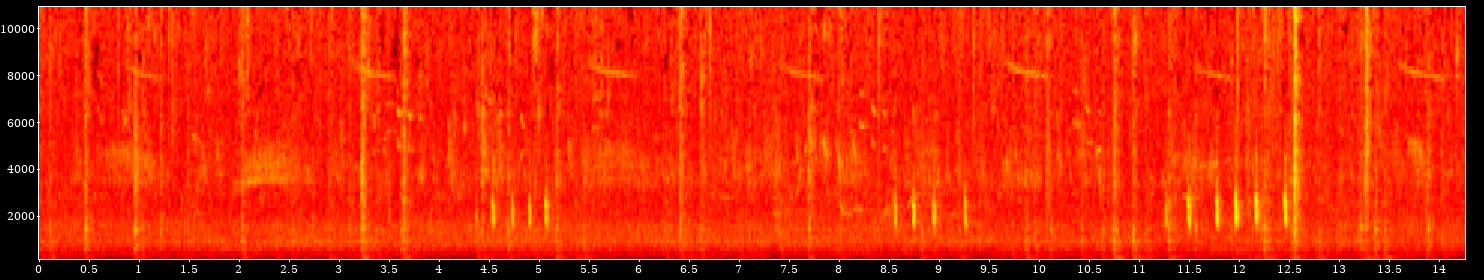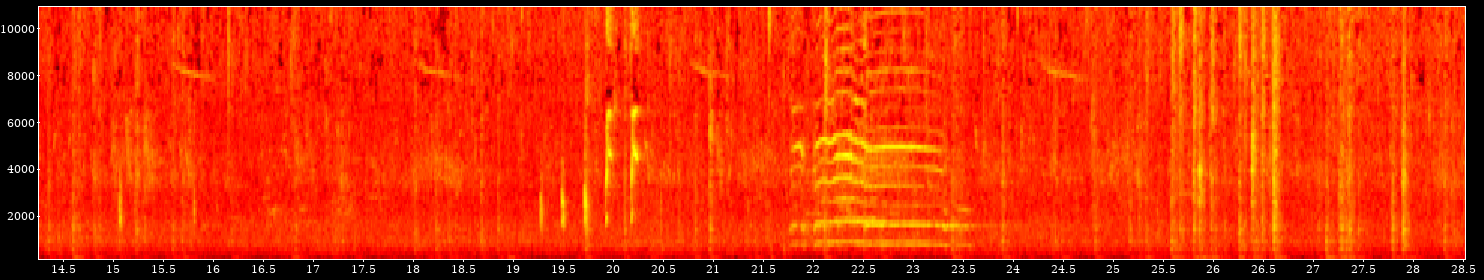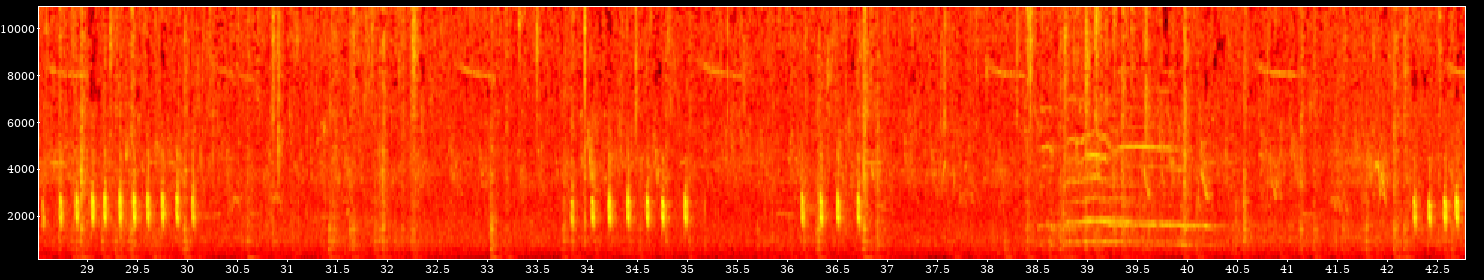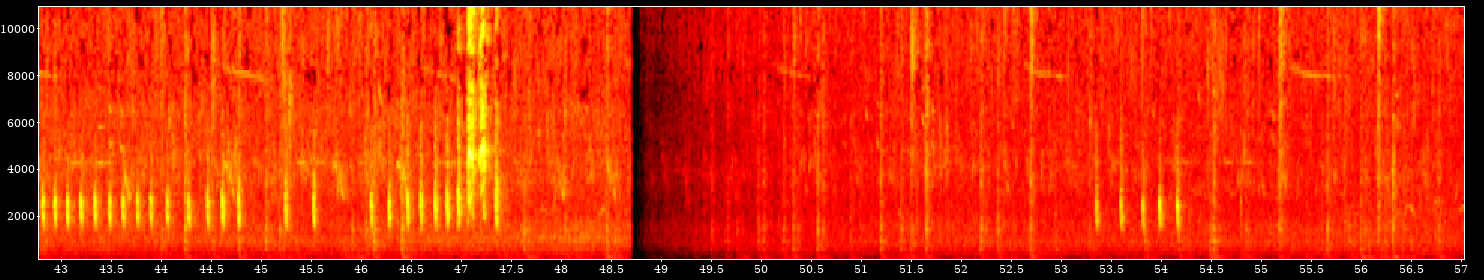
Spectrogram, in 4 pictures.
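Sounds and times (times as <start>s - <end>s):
rattling bird chatter: 0.0s - 48.7s, 49.5s - 57.0s
steady rain: 0.0s - 57.0s
rooster crowing: 21.8s - 23.9s, 38.5s - 40.5s.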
